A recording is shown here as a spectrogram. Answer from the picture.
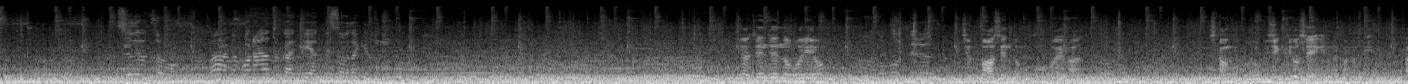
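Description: Inside the cabin of a Toyota RAV4 G'Z package, its 2.0-litre four-cylinder petrol engine drones steadily under load while climbing a steep 10% grade, with tyre and road noise from the rain-soaked road.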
